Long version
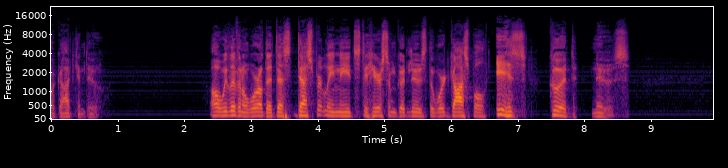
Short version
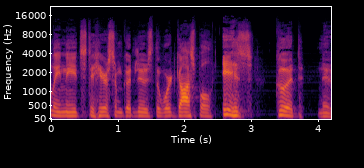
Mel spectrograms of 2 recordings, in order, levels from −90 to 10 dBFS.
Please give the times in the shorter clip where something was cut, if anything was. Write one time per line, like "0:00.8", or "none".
none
